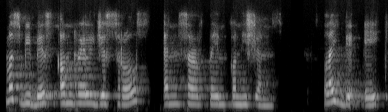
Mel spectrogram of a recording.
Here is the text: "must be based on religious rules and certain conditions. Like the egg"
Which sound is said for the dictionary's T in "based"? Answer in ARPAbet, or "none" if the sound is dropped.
T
